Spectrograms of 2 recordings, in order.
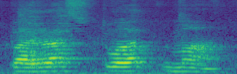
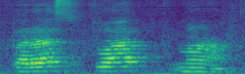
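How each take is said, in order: No difference in how they are said.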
